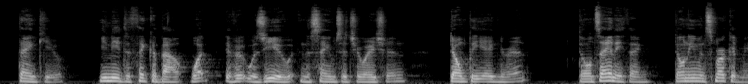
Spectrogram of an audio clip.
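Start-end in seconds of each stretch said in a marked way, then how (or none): none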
